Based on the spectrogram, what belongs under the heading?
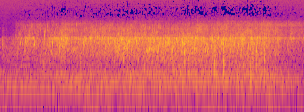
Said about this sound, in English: That's the Alka-Seltzer fizz. It's the extra lively, cheery, sparkling fizz you know so well.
